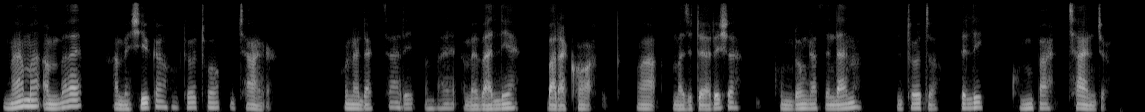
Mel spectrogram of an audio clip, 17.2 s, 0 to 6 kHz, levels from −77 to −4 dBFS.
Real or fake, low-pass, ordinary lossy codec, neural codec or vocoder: fake; 5.4 kHz; AAC, 48 kbps; codec, 16 kHz, 0.3 kbps, FocalCodec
